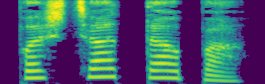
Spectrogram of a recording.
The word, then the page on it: ಪಶ್ಚಾತ್ತಾಪ: kannada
